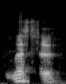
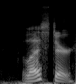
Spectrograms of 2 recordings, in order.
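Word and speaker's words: Leicester: Nottingham and uh I I think this is pronounced like Hester and YoVille Lester Lester really yeah I know I know your uncle okay like your uncle Lester so is YoVille pronounced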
